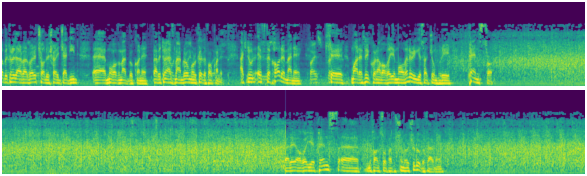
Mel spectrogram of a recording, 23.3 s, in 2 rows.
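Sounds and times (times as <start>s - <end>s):
audience applause: 0.0s - 1.2s, 8.2s - 23.3s
speech: 0.0s - 10.8s, 17.4s - 21.0s.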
